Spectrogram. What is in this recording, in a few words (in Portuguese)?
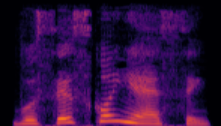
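"vocês conhecem", Portuguese; portugues/verbos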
